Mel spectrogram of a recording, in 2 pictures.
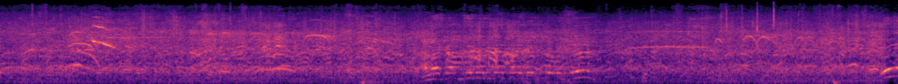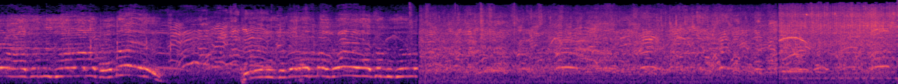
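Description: A large outdoor crowd of men shouts and chatters.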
